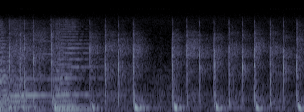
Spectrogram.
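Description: Tap-dance steps in a quick run of sharp clicks on a wooden bar top, over backing music that thins out about half a second in.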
